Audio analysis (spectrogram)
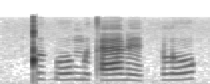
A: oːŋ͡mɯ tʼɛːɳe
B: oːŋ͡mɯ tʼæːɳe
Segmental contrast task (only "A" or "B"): B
